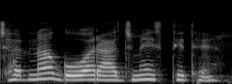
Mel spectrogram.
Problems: none marked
